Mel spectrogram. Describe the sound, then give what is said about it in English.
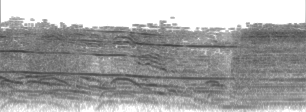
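A group of voices loudly yells and boos together in a sustained, overlapping, energetic chorus with wavering pitches like a rowdy crowd jeering, booing at a man who is climbing, to make him fall. “We'll all yell boo at him.”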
